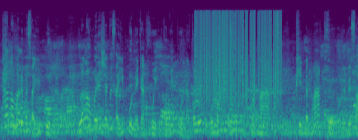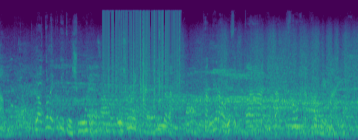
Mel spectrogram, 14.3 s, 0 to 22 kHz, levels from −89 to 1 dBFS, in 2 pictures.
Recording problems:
murmuring crowd; very loud; throughout; as loud as the speech
crackling; loud; from 4 to 5.5 s and from 9 to 11 s; 1 dB below the speech
animal sounds; very faint; throughout; 25 dB below the speech

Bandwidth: 16.5 kHz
